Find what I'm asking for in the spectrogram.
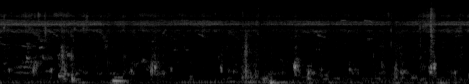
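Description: Chicks and fowl in a farm nursery clucking and peeping in scattered bursts over a steady background hiss, fairly close.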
